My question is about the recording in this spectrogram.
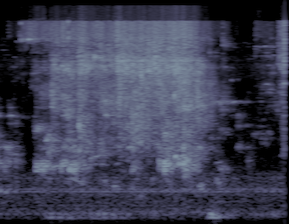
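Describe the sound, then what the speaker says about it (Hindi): Water pours steadily into a pot of Chhattisgarh-style bhaji, a continuous splashing rush lasting about three seconds, close and fairly loud with no talking. "इसलिए कम ही पानी डालेंगे, उतना में पक जाएगा भाजी"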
